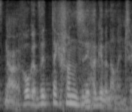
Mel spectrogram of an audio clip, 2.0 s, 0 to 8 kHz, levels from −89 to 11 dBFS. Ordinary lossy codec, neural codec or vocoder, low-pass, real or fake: none; codec, 16 kHz, 0.5 kbps, X-Codec, HuBERT features, trained on LibriSpeech; none; fake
